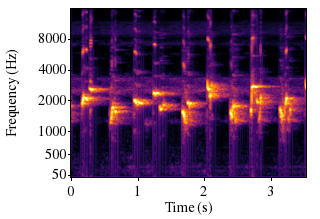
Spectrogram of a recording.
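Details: Yellow-vented bulbul singing a long 'ropel' song in one breath, a master recording for training other bulbuls: a brisk run of about nine clear whistled notes, each sharply attacked then sliding, alternating higher and lower pitches over a faint steady hum.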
